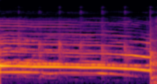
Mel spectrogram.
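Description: A woman's voice holding one long, high-pitched shout that sags slightly in pitch and cuts off abruptly at the end.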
